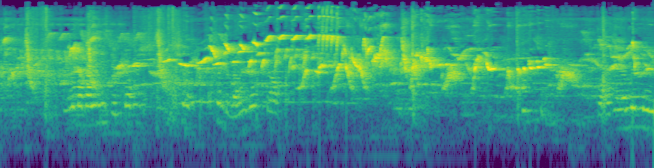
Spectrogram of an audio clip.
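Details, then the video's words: White-rumped shama (murai batu) singing a varied, fast-changing song of whistles, slurred sweeps and harsh notes, continuous over ten seconds, with busy overlapping sounds behind. "MB CENGLI"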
